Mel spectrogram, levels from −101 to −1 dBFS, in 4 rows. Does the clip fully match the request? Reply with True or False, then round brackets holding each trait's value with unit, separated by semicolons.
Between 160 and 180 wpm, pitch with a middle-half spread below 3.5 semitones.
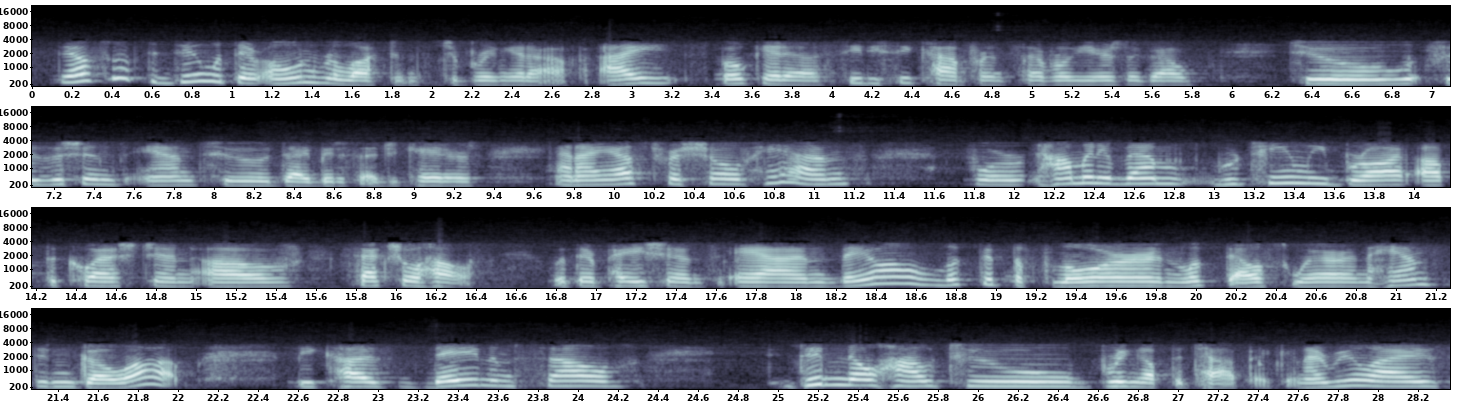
False (175 wpm; 4.8 semitones)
